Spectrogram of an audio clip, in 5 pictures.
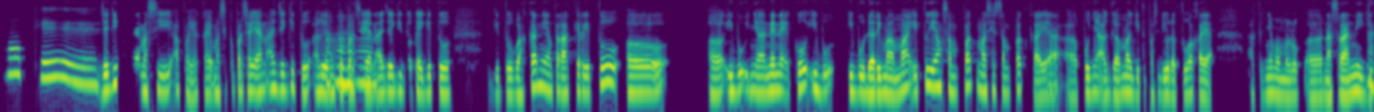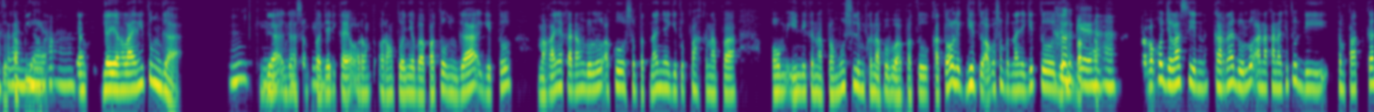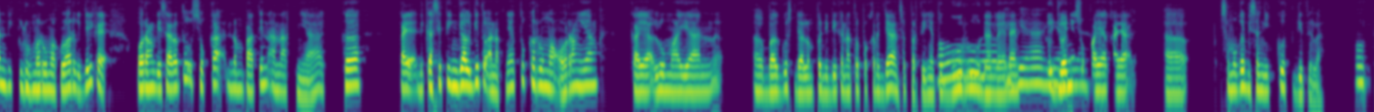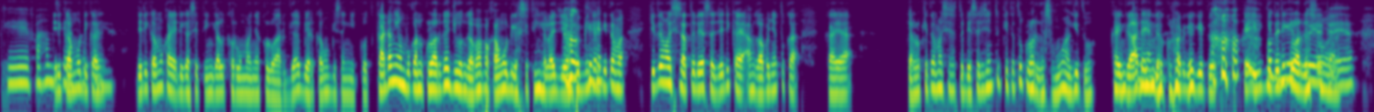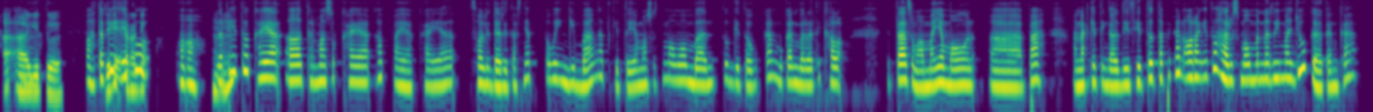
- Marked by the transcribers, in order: laughing while speaking: "Oke"; laughing while speaking: "Oke"; laughing while speaking: "Oh"; laughing while speaking: "nggak keluarga"; "tinggi" said as "tuinggi"
- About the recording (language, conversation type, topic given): Indonesian, podcast, Ritual khusus apa yang paling kamu ingat saat pulang kampung?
